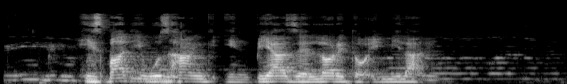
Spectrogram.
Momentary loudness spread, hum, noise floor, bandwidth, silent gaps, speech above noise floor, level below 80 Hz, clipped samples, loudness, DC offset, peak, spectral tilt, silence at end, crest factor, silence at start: 17 LU; none; -47 dBFS; 11.5 kHz; none; 32 dB; -46 dBFS; under 0.1%; -14 LUFS; under 0.1%; 0 dBFS; -5.5 dB/octave; 0.55 s; 16 dB; 0.05 s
